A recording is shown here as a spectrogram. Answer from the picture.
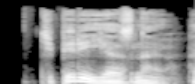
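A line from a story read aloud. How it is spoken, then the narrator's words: Plain. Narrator (Russian): ответила сестренка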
